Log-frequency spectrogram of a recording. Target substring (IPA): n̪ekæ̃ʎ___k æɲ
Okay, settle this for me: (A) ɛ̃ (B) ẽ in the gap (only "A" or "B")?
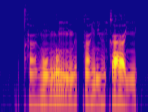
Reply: B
